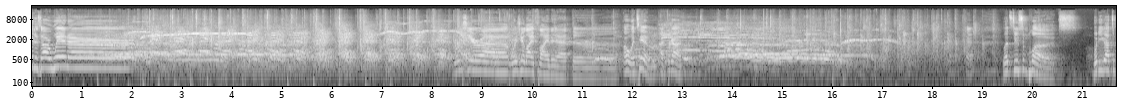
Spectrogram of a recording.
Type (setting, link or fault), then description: setting, live audience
